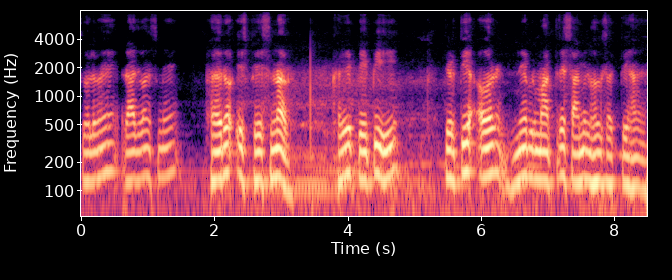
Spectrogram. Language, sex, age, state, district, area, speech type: Hindi, male, 60+, Uttar Pradesh, Ayodhya, urban, read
